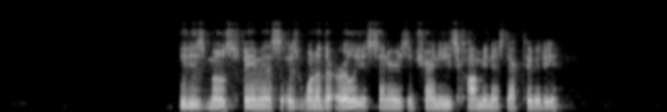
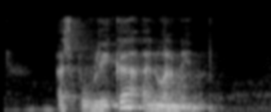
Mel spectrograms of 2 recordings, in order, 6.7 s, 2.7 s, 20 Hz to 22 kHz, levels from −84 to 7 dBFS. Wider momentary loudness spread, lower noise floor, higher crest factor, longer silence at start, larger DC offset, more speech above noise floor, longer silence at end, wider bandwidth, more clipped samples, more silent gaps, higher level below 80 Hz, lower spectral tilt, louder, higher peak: second, 6 LU vs 16 LU; first, -85 dBFS vs -58 dBFS; about the same, 20 dB vs 16 dB; first, 1.8 s vs 0.45 s; neither; first, 66 dB vs 37 dB; first, 1.1 s vs 0.6 s; second, 9.6 kHz vs 11.5 kHz; neither; neither; second, -68 dBFS vs -52 dBFS; second, -4.5 dB/octave vs -6 dB/octave; about the same, -20 LUFS vs -22 LUFS; first, -2 dBFS vs -6 dBFS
